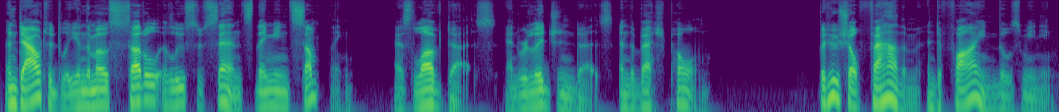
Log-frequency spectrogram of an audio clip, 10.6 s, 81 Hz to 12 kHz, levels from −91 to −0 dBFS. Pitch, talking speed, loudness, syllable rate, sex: 95 Hz, 145 wpm, -25 LUFS, 5.4 syllables/s, male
